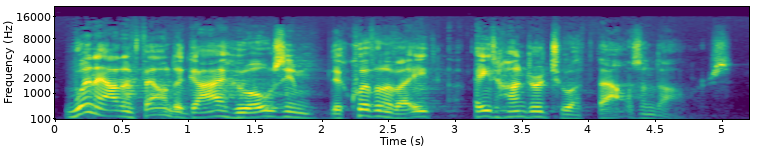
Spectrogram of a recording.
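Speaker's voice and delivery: usual speaking voice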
